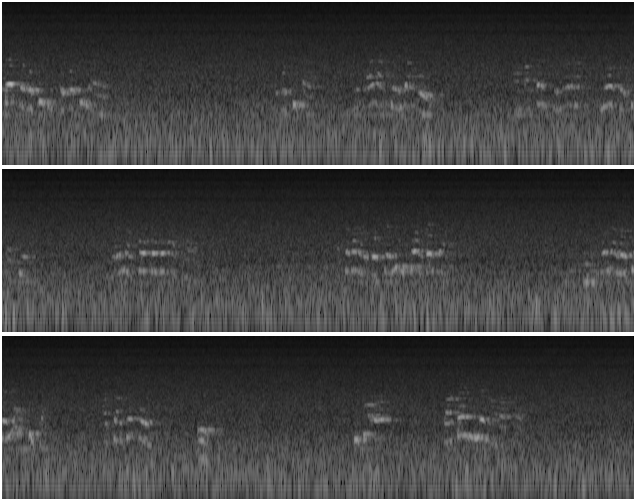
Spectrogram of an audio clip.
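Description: A woman preaches loudly into a microphone through loudspeakers, in bursts with short pauses.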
